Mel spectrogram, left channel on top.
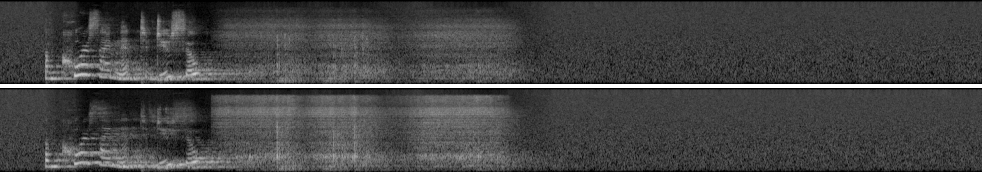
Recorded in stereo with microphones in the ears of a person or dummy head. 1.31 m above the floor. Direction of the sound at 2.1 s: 60° right (ahead or behind).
